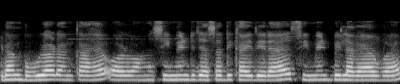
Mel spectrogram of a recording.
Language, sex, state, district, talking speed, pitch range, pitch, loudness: Hindi, female, Bihar, Katihar, 315 wpm, 205-215 Hz, 210 Hz, -14 LUFS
